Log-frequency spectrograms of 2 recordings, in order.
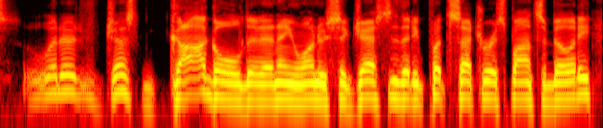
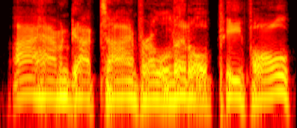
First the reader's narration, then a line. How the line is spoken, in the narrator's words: Ross snarled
